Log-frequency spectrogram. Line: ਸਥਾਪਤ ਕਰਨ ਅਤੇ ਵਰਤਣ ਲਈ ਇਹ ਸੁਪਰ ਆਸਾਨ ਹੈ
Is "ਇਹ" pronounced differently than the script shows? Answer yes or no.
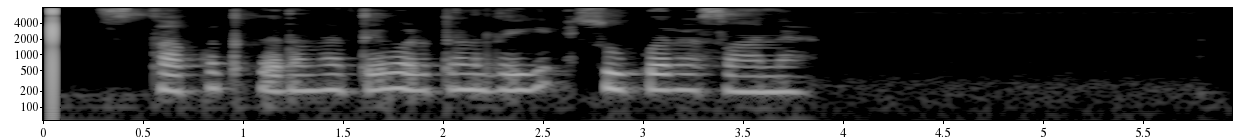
yes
